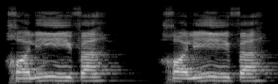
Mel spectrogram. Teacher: وقف کی صورت میں تا کو ہا کے ساتھ تبدیل کرنا ہے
